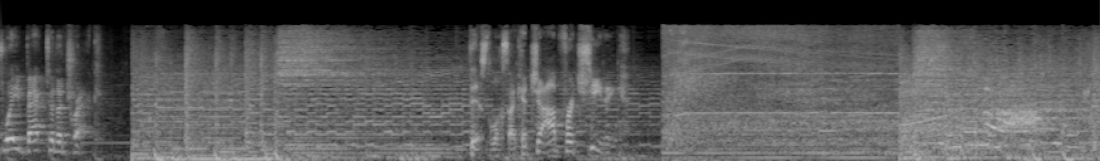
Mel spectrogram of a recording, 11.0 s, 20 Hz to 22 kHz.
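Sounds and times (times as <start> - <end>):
high whine: 6.4 - 9.9.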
